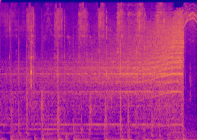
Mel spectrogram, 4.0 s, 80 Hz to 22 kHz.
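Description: Steering gear from an old Porsche 911 being turned by hand, running rough with a grinding, ratcheting mechanical clatter in uneven bursts, loud and close with no voices.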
